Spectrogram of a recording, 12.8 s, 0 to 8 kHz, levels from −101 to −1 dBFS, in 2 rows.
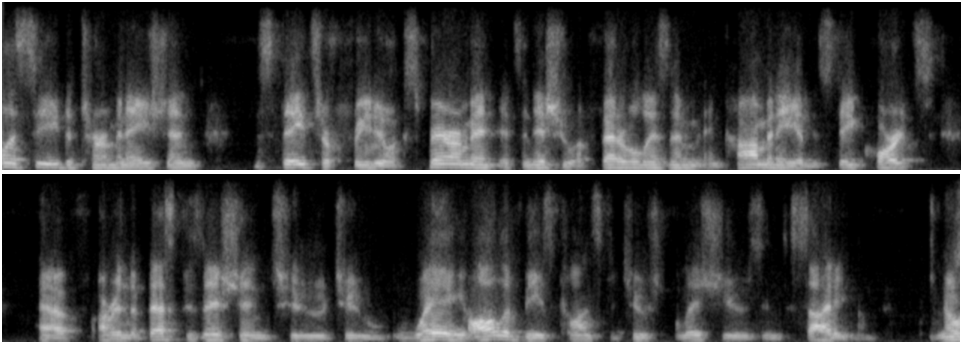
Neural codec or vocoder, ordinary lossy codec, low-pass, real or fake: codec, 24 kHz, 6 kbps, HILCodec; Opus, 16 kbps; 7.2 kHz; fake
